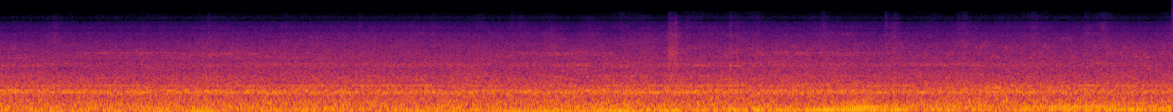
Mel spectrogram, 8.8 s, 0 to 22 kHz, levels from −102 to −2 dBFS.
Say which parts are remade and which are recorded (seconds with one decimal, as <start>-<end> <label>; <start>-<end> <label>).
0.0-3.9 recorded; 3.9-5.7 remade; 5.7-8.8 recorded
